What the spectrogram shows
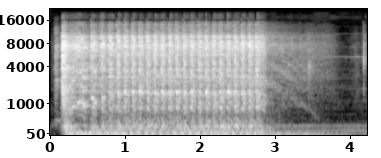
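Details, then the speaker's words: Forged 550hp RB25DET in an R33 Skyline cranks evenly for three seconds without firing despite spark and fuel added; the owner suspects the fuel hose inside the tank has been eaten up again, causing fuel starvation. "We've got spark, the engine is turning. I've just chucked in some fuel and still nothing."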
